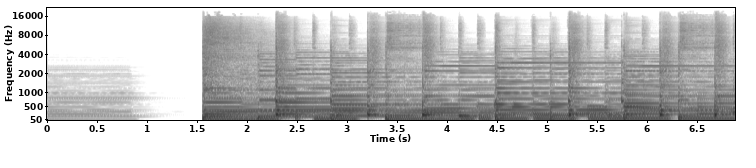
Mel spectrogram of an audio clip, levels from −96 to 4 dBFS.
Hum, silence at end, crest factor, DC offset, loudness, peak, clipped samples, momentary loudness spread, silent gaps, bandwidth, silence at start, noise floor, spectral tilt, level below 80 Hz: none; 0 s; 18 dB; under 0.1%; -27 LUFS; -10 dBFS; under 0.1%; 3 LU; none; 19 kHz; 1.55 s; -87 dBFS; -5.5 dB/octave; -34 dBFS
